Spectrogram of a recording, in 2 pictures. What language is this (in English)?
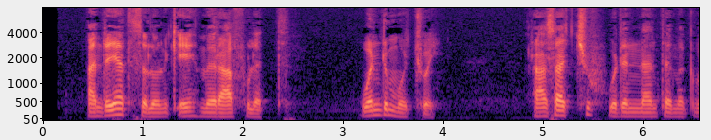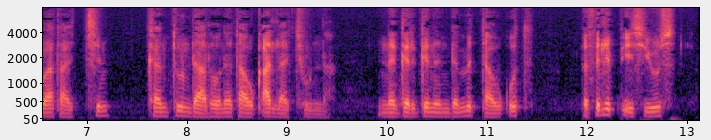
Amharic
